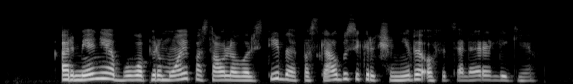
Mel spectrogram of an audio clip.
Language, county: Lithuanian, Šiauliai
